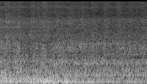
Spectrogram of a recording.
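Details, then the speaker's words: 305 small-block Chevy V8 at idle: a light, quick tick over the rumble, loud on the driver's side and barely heard on the passenger side; owner suspects an exhaust leak or a worn lifter, not confirmed. "You can hear it real good over here on the driver's side. On the passenger side, you can't really hear it."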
